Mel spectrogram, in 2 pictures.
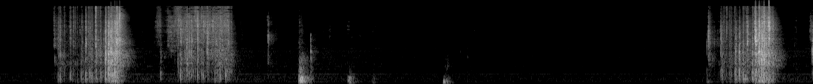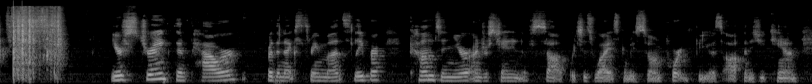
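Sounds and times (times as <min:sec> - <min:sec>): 
tarot cards shuffled in brisk riffling bursts: 0:00.6 - 0:02.4, 0:07.1 - 0:08.8
speech: 0:09.2 - 0:16.2.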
